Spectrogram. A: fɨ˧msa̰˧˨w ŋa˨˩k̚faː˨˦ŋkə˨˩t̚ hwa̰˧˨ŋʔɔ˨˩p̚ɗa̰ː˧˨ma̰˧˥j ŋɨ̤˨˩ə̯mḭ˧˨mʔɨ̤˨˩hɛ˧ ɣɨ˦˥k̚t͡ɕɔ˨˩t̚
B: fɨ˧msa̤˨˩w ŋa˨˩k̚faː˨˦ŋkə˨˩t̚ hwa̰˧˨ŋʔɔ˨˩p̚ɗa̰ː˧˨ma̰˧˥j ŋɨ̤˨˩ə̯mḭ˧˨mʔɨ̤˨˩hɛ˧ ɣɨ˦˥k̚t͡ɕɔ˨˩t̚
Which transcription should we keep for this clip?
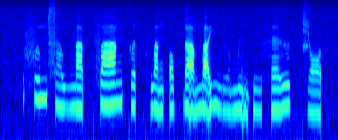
B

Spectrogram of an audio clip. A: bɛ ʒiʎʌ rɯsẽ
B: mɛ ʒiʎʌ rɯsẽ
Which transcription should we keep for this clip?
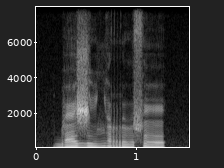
A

